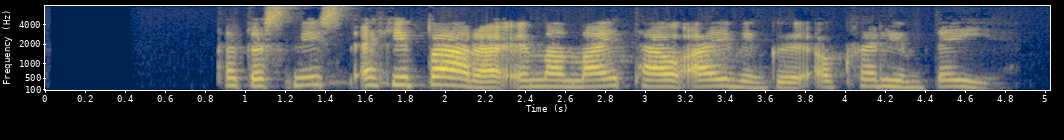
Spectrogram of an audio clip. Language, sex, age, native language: Icelandic, female, 40-49, Icelandic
